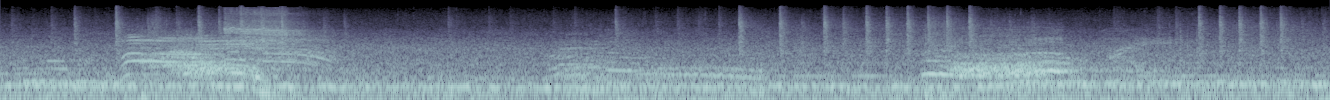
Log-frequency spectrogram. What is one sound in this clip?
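Wind rushes steadily past a gliding bird.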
